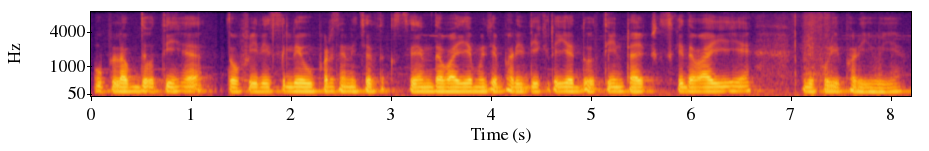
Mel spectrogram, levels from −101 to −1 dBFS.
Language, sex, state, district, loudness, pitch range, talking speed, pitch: Hindi, male, Bihar, West Champaran, -15 LUFS, 110-115 Hz, 205 wpm, 110 Hz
